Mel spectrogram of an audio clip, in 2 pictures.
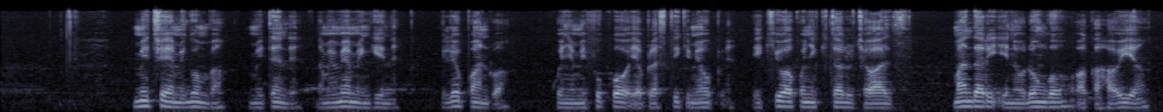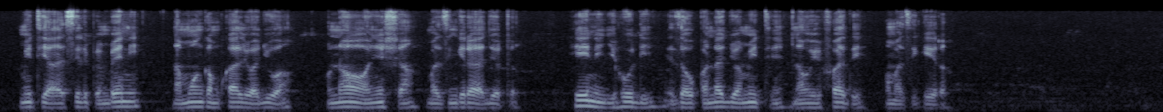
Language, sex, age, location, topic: Swahili, male, 25-35, Dar es Salaam, agriculture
